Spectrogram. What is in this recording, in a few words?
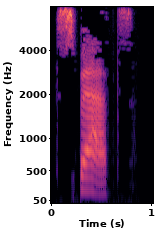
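"spats", British English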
